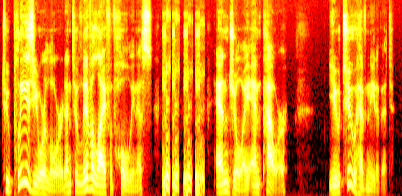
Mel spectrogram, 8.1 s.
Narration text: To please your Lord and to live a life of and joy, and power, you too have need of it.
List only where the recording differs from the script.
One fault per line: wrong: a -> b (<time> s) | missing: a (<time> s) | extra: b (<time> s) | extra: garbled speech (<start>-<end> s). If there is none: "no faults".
extra: holiness (2.3 s)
